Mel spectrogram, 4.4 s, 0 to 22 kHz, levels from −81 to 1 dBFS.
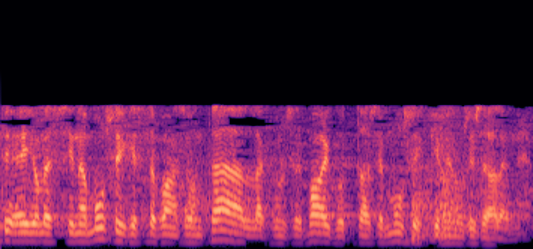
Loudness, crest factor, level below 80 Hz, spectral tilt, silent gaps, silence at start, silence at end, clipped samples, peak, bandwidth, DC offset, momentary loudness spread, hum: -17 LUFS; 16 dB; -76 dBFS; -7.5 dB/octave; none; 0 s; 0 s; under 0.1%; -2 dBFS; 4 kHz; under 0.1%; 7 LU; none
